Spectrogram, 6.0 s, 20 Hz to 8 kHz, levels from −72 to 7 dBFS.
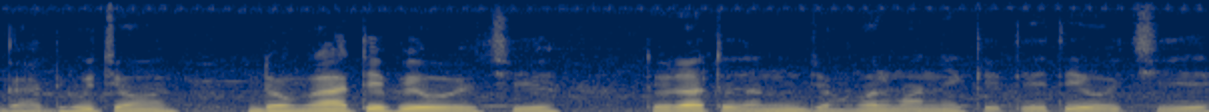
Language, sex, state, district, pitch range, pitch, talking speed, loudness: Odia, male, Odisha, Sambalpur, 135-145 Hz, 140 Hz, 120 wpm, -21 LUFS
